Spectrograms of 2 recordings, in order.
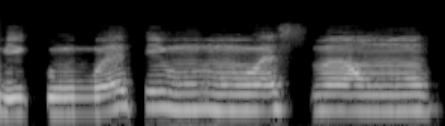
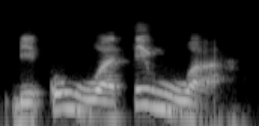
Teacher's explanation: jumpa tanwin bertemu waw, maka kena baca bila gunnah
